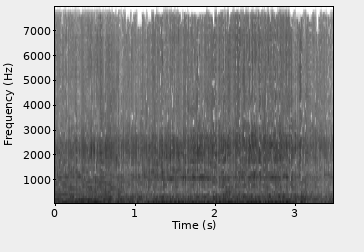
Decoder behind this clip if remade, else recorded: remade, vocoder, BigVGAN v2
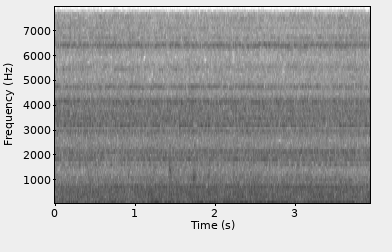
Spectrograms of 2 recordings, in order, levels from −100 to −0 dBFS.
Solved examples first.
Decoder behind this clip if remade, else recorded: recorded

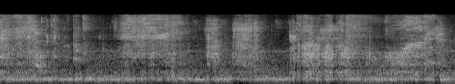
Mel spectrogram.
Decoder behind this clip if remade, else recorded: recorded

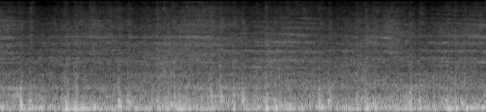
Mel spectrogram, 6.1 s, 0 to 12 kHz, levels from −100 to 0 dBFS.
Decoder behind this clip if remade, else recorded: remade, vocoder, Vocos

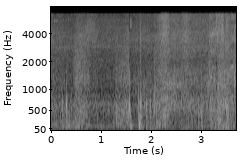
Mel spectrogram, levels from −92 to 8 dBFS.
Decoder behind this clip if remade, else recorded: remade, vocoder, Vocos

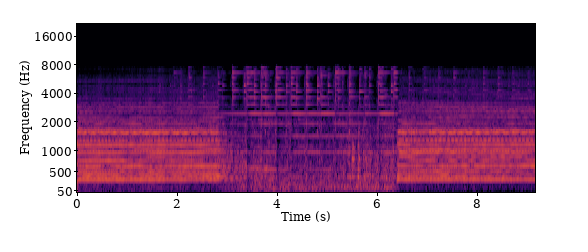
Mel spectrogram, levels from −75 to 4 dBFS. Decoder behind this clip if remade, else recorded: recorded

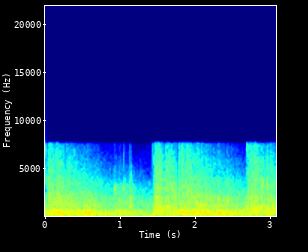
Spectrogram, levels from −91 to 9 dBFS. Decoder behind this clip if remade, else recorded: recorded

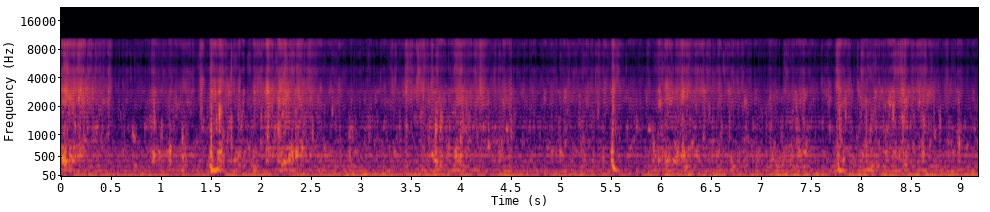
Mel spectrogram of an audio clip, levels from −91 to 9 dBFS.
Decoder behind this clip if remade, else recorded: remade, vocoder, BigVGAN v2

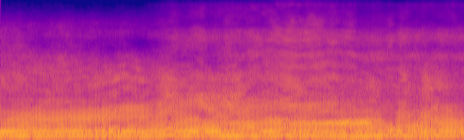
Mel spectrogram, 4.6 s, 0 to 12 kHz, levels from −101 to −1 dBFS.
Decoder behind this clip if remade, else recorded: remade, vocoder, Vocos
